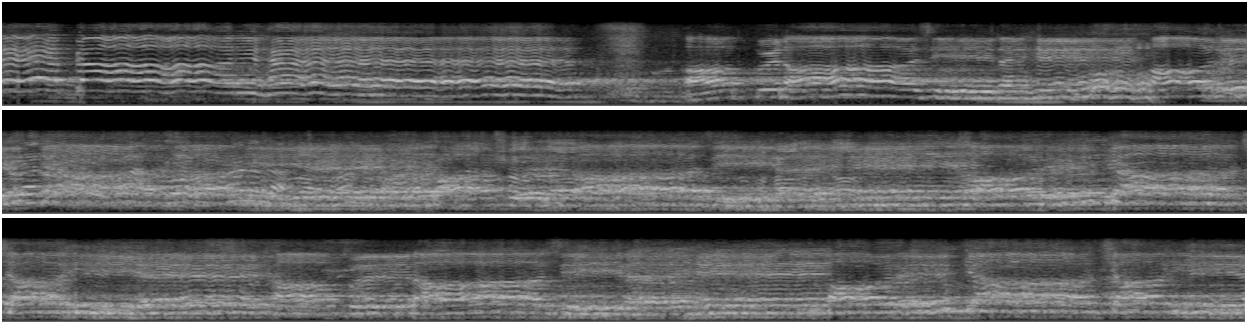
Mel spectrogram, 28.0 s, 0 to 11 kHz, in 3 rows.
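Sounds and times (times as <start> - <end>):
man chanting: 0.0 - 4.5, 5.1 - 22.8.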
